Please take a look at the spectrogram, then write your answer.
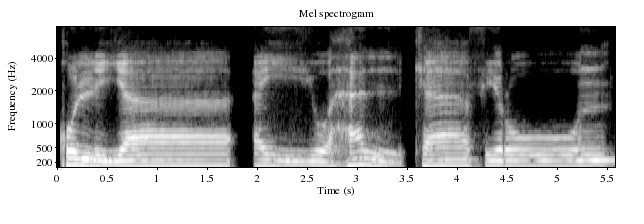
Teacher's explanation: Kafirun, ru buni 2, 4, 6 harf miqdori so'zlaq bo'ldi. Chunki bu madda jaiz. Yani jaiz so'zish jaiz bo'lgan madda.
